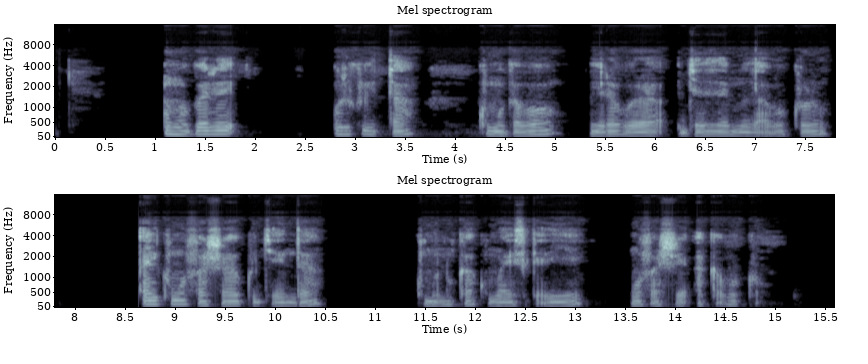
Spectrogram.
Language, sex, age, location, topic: Kinyarwanda, female, 18-24, Kigali, health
